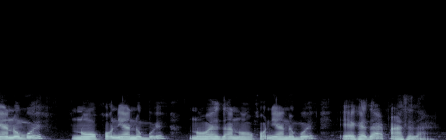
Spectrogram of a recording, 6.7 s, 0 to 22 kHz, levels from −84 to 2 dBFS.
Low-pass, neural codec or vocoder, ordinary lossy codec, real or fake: 7.2 kHz; none; none; real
